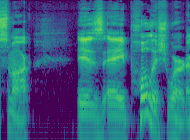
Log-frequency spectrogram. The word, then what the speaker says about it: SMOK: fans who pointed out that smock it is pronounced smock is a polish word i believe it's polish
